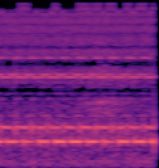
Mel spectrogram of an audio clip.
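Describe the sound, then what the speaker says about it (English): A telephone ringtone repeats in a steady electronic pattern across the short span, moderately loud and alone, with no talk over it. "we're going to get a bunch of phone calls because people don't know how to act"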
